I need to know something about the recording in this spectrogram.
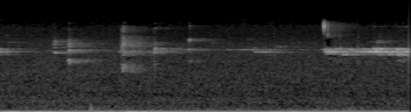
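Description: A few faint computer keyboard keystrokes in the first second and a half as a number is typed, then low room hiss.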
